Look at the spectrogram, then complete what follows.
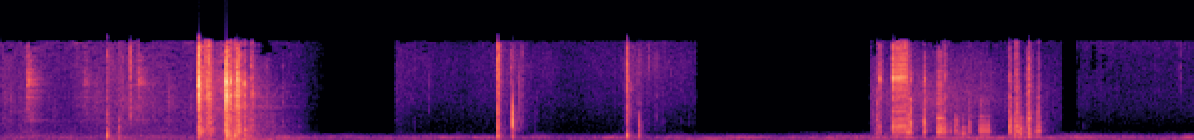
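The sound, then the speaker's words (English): A door shuts with a solid thud early on, followed by a few scattered clicks and light knocks amid otherwise quiet. “Close the door, would you?”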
